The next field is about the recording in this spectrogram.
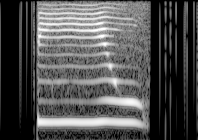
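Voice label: "biu1", Cantonese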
